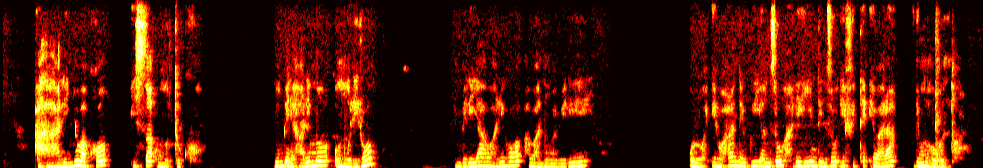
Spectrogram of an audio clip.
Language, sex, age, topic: Kinyarwanda, female, 18-24, government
